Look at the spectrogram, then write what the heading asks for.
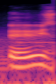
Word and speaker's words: Ouse: and it's called well i think it's pronounced ooze or house valley viaduct and it's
